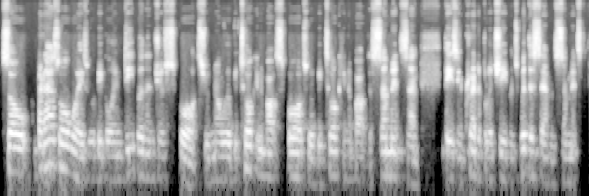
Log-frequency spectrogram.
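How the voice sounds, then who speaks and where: A man hosting an interview podcast, earnest and effusive, often pausing on "um" as he builds his questions. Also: medium pitch, fairly even intonation, a little mellow, slightly rough, rough recording. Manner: earnest and effusive, with frequent ums and restarts. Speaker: podcast host.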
